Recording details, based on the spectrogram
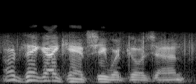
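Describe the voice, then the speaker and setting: An actor playing a cocky, cynical crooked pilot in a 1930s radio drama, with tough, sneering, slangy delivery. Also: male voice, mid-range voice, expressive, moderate pace, lightly acted. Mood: defiant. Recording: muffled, very noisy 1930s radio recording.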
